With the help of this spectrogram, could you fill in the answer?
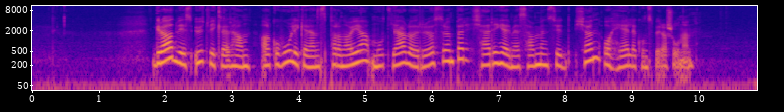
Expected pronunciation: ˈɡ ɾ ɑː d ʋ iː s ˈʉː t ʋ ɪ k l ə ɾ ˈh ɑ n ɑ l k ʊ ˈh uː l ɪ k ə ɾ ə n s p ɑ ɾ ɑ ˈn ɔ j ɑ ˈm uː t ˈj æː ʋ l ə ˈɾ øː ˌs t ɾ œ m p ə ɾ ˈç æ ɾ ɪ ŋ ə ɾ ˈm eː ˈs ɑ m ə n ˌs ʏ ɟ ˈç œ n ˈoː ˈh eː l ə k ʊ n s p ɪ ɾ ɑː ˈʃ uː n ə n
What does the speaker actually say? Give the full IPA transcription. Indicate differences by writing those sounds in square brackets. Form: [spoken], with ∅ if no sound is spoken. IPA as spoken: ˈɡ ɾ ɑː d ʋ iː s ˈʉː t ʋ ɪ k l ə ɾ ˈh ɑ n ɑ l k ʊ ˈh uː l ɪ k ə ɾ ə n s p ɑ ɾ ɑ ˈn ɔ j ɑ ˈm uː t ˈj æː ʋ l [ɑ] ˈɾ øː ˌs t ɾ œ m p ə ɾ ˈç æ ɾ ɪ ŋ ə ɾ ˈm eː ˈs ɑ m ə n ˌs ʏ ɟ ˈç œ n ˈoː ˈh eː l ə k ʊ n s p ɪ ɾ [ɑ] ˈʃ uː n ə n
